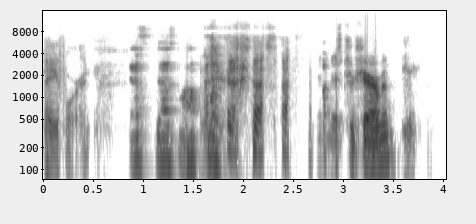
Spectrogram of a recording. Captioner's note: laughter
